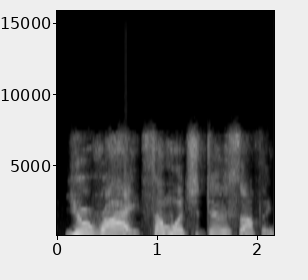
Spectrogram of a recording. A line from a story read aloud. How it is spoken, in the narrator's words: real dramatically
